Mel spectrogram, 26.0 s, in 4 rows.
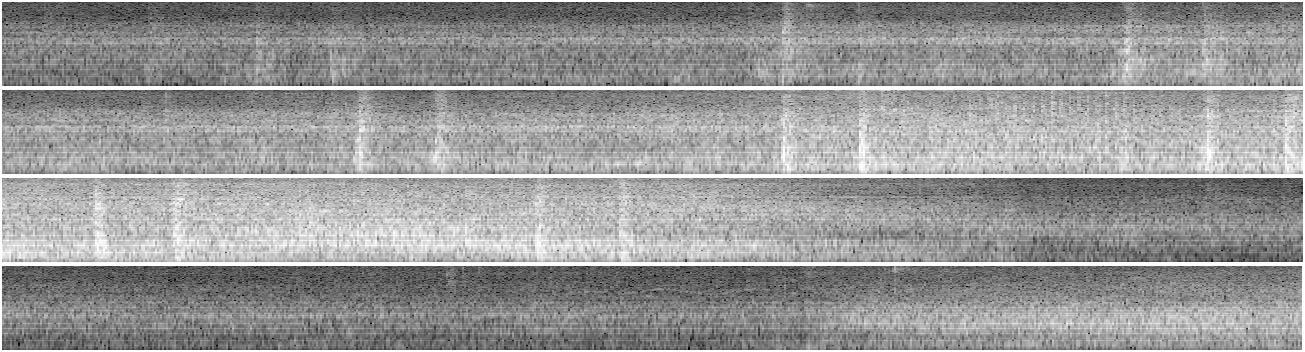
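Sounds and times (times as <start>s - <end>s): diesel train running past: 0.2s - 18.2s, 23.6s - 26.0s.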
